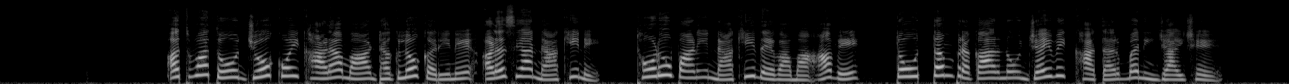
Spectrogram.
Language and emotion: Gujarati, neutral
